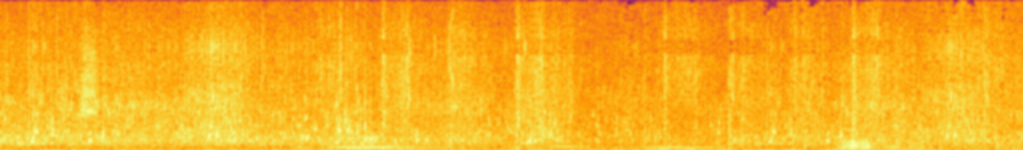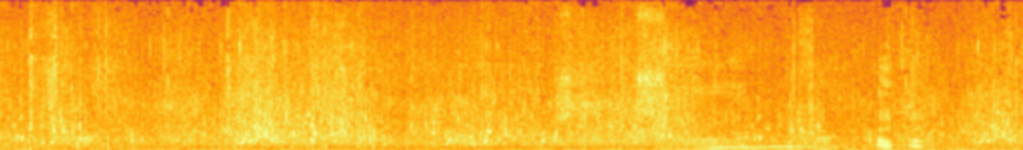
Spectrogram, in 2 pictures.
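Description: Footsteps tread steadily on hard stone.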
